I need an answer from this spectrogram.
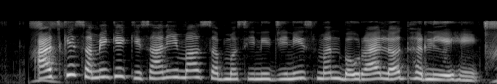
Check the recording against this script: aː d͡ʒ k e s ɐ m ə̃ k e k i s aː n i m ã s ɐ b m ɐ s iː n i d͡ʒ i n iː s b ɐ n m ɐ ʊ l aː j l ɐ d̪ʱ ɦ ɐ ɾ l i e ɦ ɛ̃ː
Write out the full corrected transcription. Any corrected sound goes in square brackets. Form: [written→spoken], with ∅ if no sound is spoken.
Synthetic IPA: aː d͡ʒ k e s ɐ m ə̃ k e k [i→ɪ] s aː n i m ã s ɐ b m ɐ s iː n i d͡ʒ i n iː s [b→m] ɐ n [m→b] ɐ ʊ [l→ɾ] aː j l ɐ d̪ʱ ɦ ɐ ɾ l i e ɦ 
